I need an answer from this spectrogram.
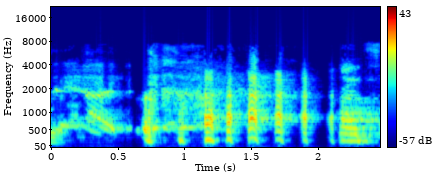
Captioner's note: laughing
